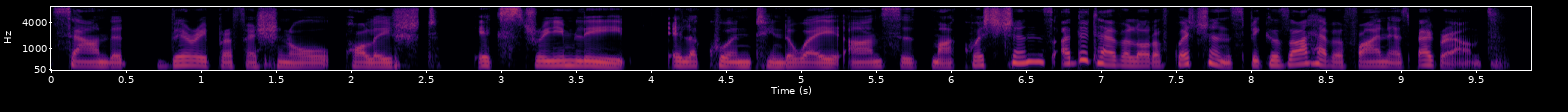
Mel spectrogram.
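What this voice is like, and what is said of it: South African accent. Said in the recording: “I was trained as a chartered accountant in South Africa, as you could hear from the accent”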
